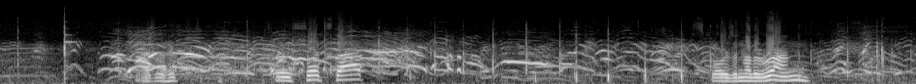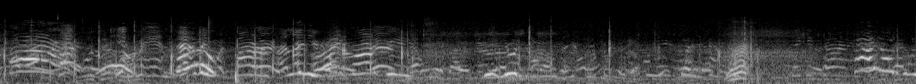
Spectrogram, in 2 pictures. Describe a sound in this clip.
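Children shout and cheer outdoors.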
